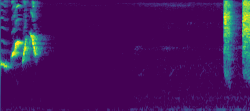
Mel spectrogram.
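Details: White-rumped shama, ngukluk style: a quick whistled slurred phrase wavering up and down, a long pause, then two loud harsh rasping bursts.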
